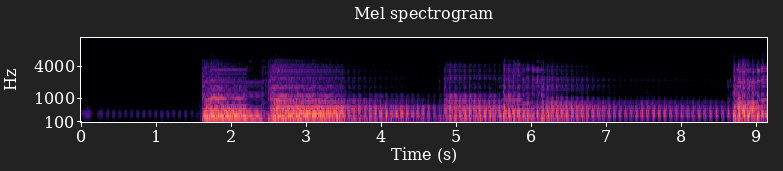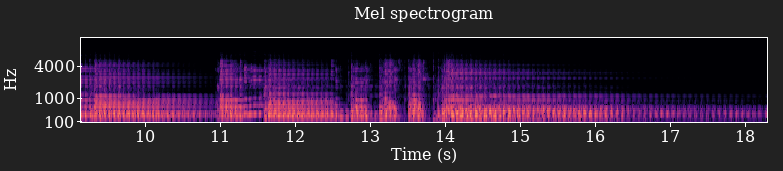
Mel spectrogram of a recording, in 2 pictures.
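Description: Electric guitar chords played through the Spaceman Effects Voyager I optical tremolo pedal, the volume pulsing rapidly. The chords start about a second and a half in, pause for a few seconds midway, come back as a run of short stabs, and end on a chord left to ring.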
